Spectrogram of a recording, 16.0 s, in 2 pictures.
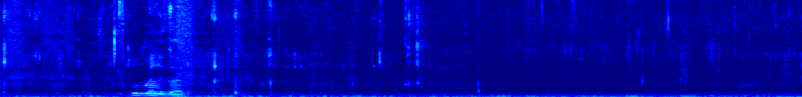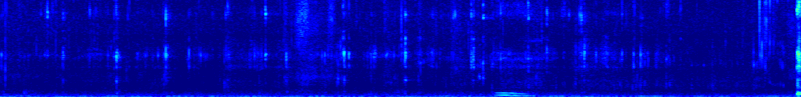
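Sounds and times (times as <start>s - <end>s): person chewing with crunches: 0.0s - 16.0s
person humming mm: 13.0s - 13.5s.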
